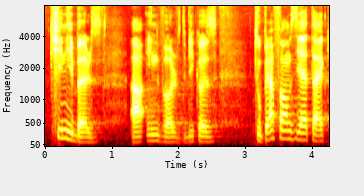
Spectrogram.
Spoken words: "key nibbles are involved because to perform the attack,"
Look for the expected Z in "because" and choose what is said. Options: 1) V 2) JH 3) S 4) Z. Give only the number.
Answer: 4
